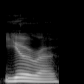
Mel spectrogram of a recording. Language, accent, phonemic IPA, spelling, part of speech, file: English, UK, /ˈjʊəɹəʊ/, euro, noun, En-uk-euro.ogg
- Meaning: 1. The currency unit of the European Monetary Union. Symbol: € 2. A coin with a face value of one euro 3. Abbreviation of European, in any sense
